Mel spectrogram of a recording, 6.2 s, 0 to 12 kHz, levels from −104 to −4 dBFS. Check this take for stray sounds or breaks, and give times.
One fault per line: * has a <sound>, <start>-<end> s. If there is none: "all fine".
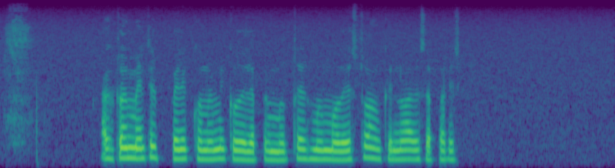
all fine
